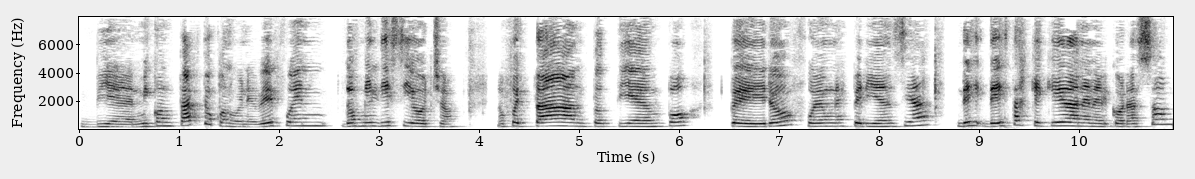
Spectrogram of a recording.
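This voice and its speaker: A woman's fairly high voice at a very slow pace. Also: ordinary pitch variation. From Brazil, Uruguay border (Livramento). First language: Portuguese (speaking Spanish). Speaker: language teacher. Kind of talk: casual chat.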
